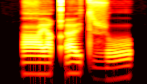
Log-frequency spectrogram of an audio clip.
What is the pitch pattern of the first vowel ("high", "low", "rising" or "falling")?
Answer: high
